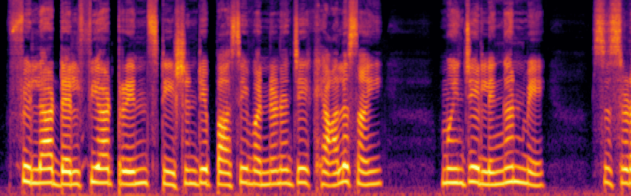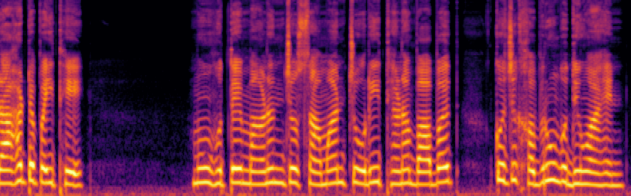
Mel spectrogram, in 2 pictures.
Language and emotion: Sindhi, fearful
